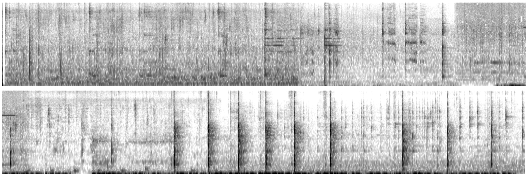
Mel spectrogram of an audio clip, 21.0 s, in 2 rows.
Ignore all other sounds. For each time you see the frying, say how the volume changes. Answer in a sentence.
The frying can be heard from 0.0 to 20.9 s, getting quieter.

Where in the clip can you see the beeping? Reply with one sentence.
The beeping can be heard from 10.4 to 10.8 s.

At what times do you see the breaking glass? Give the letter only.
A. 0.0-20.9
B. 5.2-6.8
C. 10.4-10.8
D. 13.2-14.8
B.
